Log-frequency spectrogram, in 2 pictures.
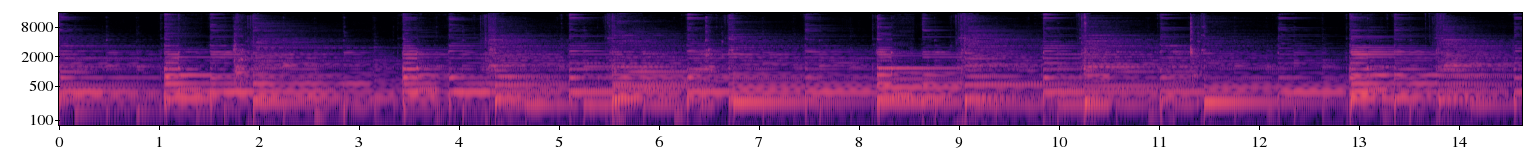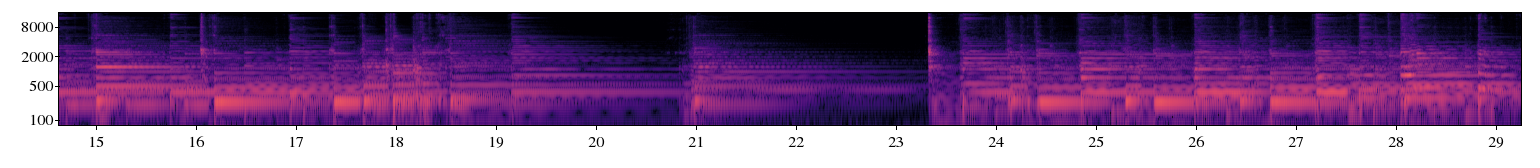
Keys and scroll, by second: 16.2 ctrl+t.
